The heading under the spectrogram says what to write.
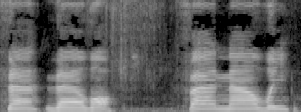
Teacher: Keluarkan hujung lidah di mana? Di antara gigi gunting.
